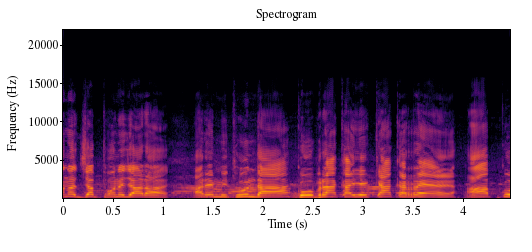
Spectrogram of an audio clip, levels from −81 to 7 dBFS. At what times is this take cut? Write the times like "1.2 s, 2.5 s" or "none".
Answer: 1.1 s, 2.3 s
